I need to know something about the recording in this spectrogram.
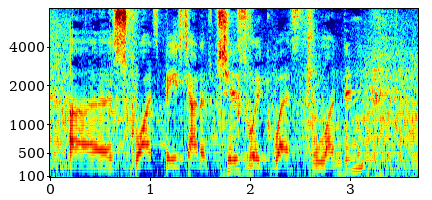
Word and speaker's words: Chiswick: squads based out of Chiswick West London also chz sorry I no my dad corrected me this morning you don't pronounced W okay we have an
